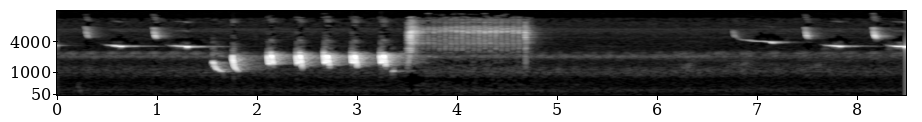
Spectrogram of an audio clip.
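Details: Common nightingale song: high thin whistles, a string of six loud clipped notes, a buzzy rattle, a long pause, then more soft high slurred whistles.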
